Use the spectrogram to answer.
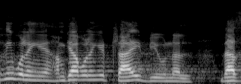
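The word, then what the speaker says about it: tribunal: ट्राइब्यूनल, that's the pronunciation.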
